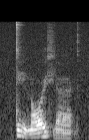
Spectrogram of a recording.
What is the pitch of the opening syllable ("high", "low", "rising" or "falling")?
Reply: falling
